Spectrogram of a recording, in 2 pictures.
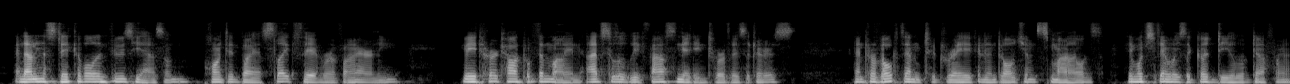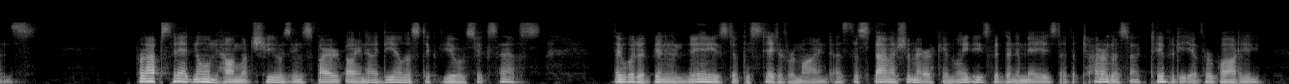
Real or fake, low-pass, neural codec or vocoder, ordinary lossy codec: fake; 7.2 kHz; codec, 16 kHz in and 24 kHz out, 0.6 kbps, FireRedTTS-2 codec; MP3, 64 kbps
